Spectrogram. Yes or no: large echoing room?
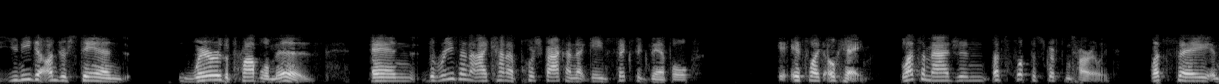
no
